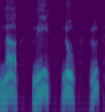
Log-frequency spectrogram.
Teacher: नाक के ऊपर जो पैसेज जाता है, अब बाहर अगर उंगली रखते हैं, तो आप जब न कहेंगे तो आपको वाइब्रेशन फील होगा। चल के देखिए, न, नी, नू, हमने कुछ करना नहीं है, वो ऑटोमेटिकली वॉइस जो है नाक में चली जाएगी। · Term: गुन्ना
